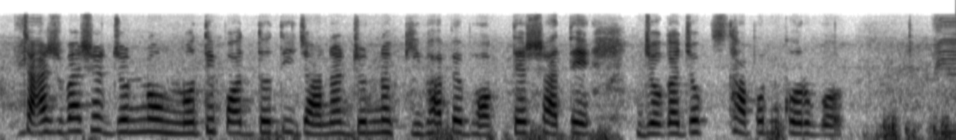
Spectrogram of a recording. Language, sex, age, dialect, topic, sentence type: Bengali, female, 25-30, Standard Colloquial, agriculture, question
